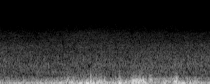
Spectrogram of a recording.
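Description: Wind buffeting the camera's microphone: an uneven low rumble that gets gustier and louder about halfway through.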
